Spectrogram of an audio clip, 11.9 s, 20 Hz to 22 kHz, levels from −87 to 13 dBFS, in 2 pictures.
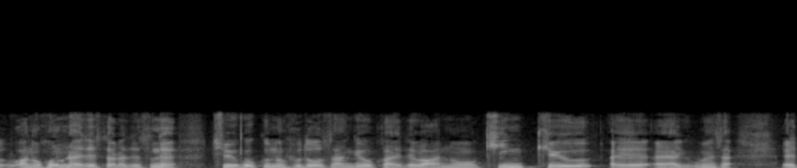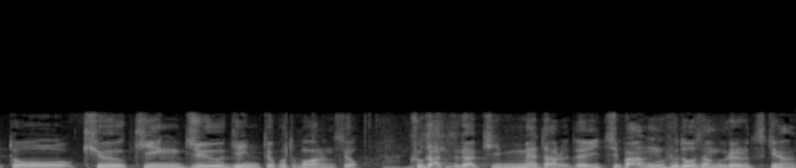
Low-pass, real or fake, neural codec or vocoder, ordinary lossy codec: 7.2 kHz; fake; vocoder, 44.1 kHz, 128 mel bands every 512 samples, BigVGAN v2; none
